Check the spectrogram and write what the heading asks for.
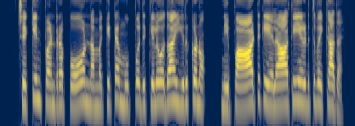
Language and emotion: Tamil, angry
